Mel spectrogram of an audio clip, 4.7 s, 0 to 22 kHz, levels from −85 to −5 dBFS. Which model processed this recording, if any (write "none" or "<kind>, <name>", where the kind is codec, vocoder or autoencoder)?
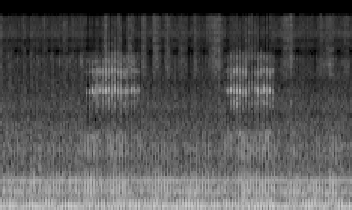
none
